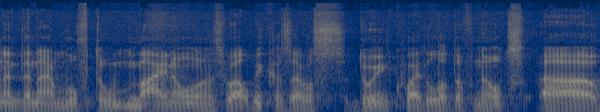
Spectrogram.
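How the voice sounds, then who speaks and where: A man moderating a live question-and-answer session in an informal, conversational way. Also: fairly low pitch. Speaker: event moderator.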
